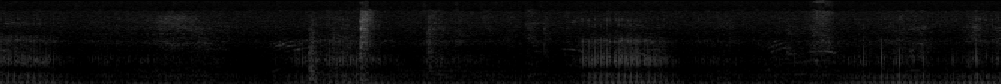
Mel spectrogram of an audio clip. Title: She snores #cats #cat. #paws #cutepet #kitten #cuteanimal #catlover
